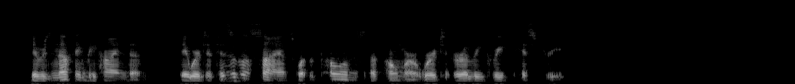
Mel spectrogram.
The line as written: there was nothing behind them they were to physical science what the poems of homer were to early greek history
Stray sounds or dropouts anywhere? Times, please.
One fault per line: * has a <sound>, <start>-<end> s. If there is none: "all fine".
all fine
